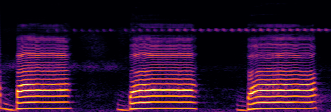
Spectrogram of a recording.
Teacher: دونوں ہونٹوں کے اندرونی تڑی والے حصے کے ملانے سے۔ جو ہمارے ہونٹ ہے نا، ان کے اندر ایک گیلا حصہ ہے ہمارا، اوپر بھی اور نیچے بھی، ان دونوں کو جب ہم آپس میں ملائیں گے تو ہمارا یہ لفظ نکلے گا با، با، با۔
